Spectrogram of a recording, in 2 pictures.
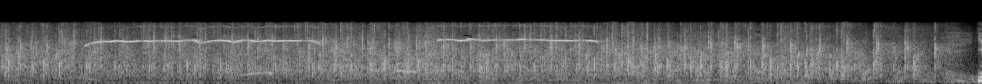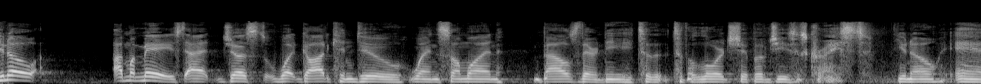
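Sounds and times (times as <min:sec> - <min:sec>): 
audience applause: 0:00.0 - 0:09.6
shrill whistles: 0:00.7 - 0:06.2
speech: 0:09.8 - 0:10.3, 0:11.0 - 0:19.6.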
